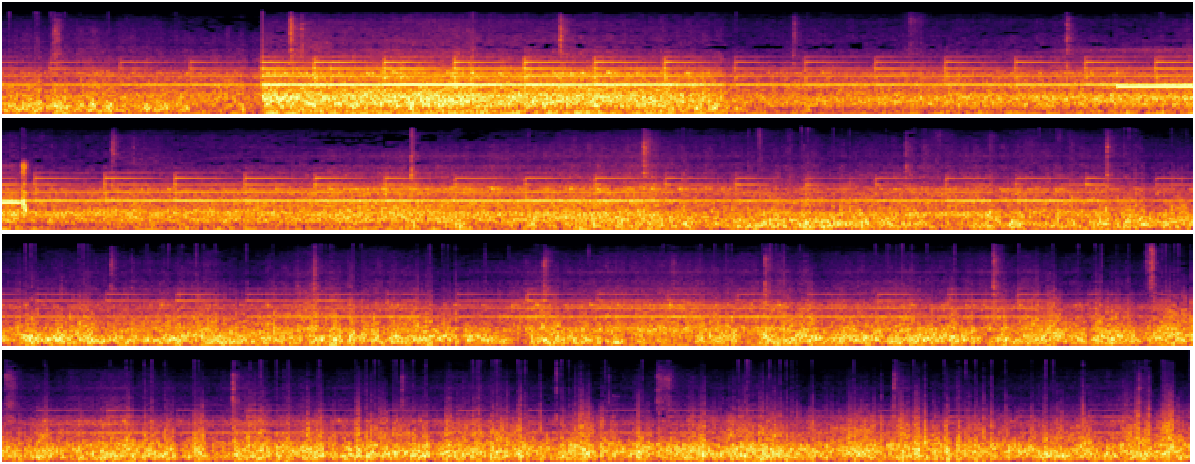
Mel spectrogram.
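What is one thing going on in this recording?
A railway crossing bell dings rapidly and steadily.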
